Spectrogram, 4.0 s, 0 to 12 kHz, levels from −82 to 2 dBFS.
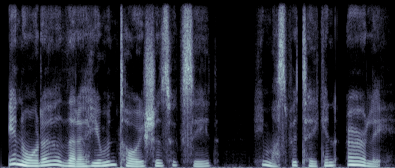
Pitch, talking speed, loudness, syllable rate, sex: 205 Hz, 195 wpm, -18 LUFS, 5.3 syllables/s, female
